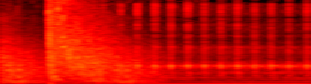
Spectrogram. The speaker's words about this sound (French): Des coups de feu. Sans comprendre ce qui lui arrive, l'homme s'effondre en avant, touché dans le dos. La femme, elle, bascule, elle aussi, frôlée par un second projectile.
